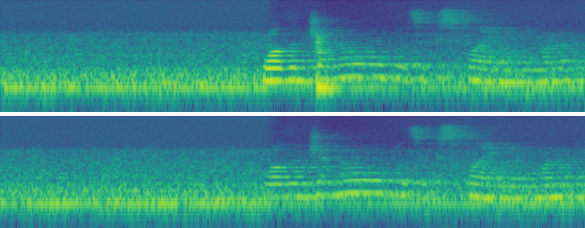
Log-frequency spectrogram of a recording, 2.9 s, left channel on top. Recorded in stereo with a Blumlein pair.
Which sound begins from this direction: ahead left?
A woman speaking, at 1.3 s.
